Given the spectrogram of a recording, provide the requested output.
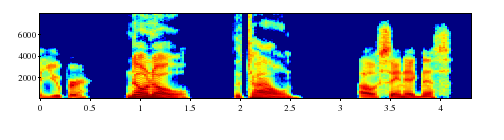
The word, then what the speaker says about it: St. Ignace: Oh, St. Ignace? Oh, we call it Saint Ignatius. That's how we pronounced it. Oh, really? Unless I'm thinking of a different town. Yeah, I think it's pronounced St. Ignace.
